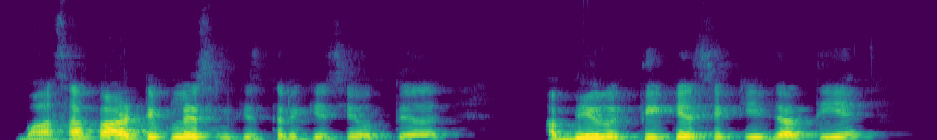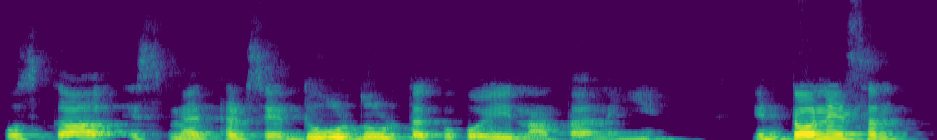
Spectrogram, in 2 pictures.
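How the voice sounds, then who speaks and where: A male teacher giving an explanatory exam-prep lecture, often asking rhetorical questions. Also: high voice. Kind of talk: exam-prep lecture mixing Hindi and English. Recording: tinny phone-like sound.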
